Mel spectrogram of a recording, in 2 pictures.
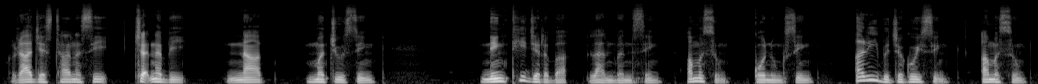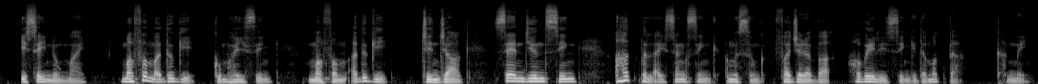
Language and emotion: Manipuri, neutral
